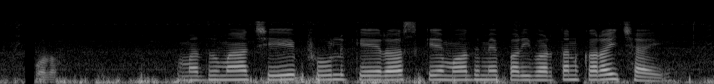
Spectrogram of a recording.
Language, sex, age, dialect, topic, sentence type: Magahi, female, 25-30, Western, agriculture, statement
